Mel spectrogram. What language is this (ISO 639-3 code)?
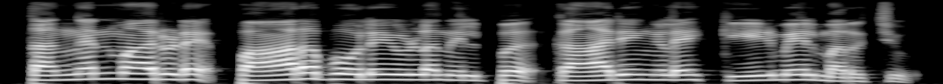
mal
